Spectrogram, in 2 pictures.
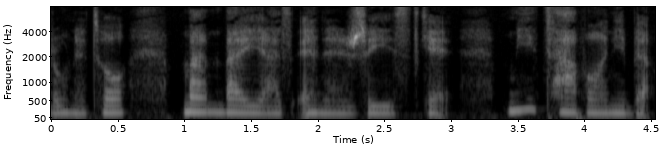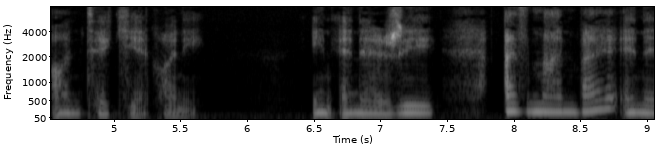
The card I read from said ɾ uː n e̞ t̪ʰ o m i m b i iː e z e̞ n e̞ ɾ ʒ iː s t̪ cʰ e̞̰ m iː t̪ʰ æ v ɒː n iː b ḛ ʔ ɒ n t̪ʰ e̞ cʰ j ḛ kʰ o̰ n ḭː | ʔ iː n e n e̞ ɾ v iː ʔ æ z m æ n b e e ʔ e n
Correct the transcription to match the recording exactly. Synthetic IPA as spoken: ɾ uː n e̞ t̪ʰ o m æ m b æ iː æ z e̞ n e̞ ɾ ʒ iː s t̪ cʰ e̞̰ m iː t̪ʰ æ v ɒː n iː b ḛ ʔ ɒ n t̪ʰ e̞ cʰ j ḛ kʰ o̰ n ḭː | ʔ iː n e n e̞ ɾ ʒ iː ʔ æ z m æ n b æ e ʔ e n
